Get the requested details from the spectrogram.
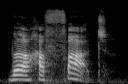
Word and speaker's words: v'ahafat: 这个辅的音呢，加上下面的这一个中文，像中文一样 1234 的这个一，它是短母音 r，所以就是发辅 r fa fa fat v'ahafat 的 fa，在最后一个也是一样是希伯来文字母的 tav 放在字尾，发音发特的音，所以这整个字就是 v'ahafat，是以及爱的意思。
